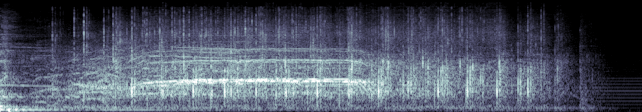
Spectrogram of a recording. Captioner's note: audience cheers; audience applauds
